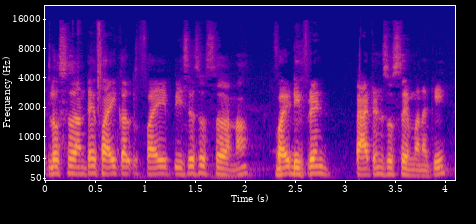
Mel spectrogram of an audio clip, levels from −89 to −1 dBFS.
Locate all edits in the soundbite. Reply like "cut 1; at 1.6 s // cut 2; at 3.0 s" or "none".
none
